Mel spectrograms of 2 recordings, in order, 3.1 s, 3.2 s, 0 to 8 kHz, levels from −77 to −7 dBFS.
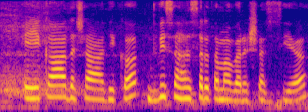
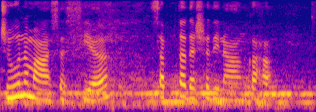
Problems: background sounds at intervals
